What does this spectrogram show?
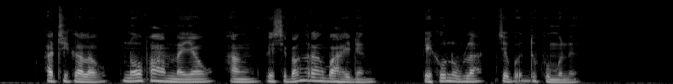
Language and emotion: Bodo, sad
